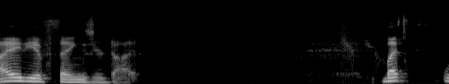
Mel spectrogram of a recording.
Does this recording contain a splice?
yes; 1 cut; at 0.9 s

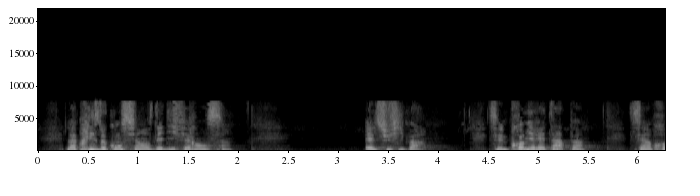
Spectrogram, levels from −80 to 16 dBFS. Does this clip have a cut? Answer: no; 0 cuts

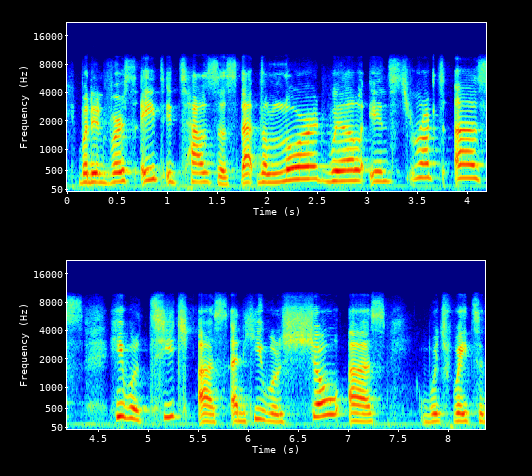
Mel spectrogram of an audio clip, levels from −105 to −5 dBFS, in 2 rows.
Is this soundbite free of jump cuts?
yes; 0 cuts

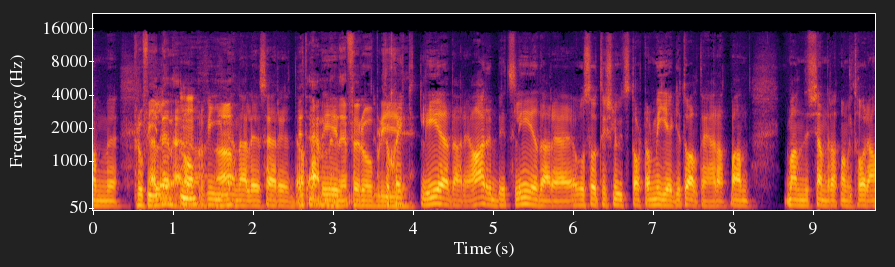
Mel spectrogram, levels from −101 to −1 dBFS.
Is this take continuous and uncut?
yes; 0 cuts

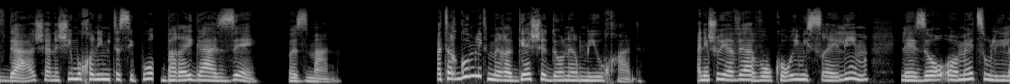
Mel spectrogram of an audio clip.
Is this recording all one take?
no; 6 cuts; at 1.1 s, 1.5 s, 4.8 s, 5.8 s, 7.1 s, 7.5 s

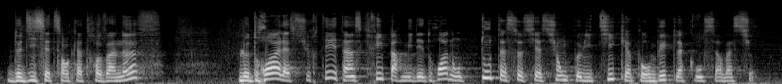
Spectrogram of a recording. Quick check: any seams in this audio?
no; 0 cuts

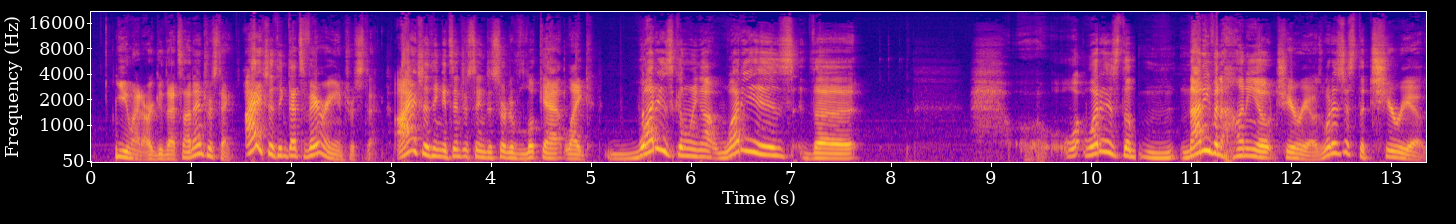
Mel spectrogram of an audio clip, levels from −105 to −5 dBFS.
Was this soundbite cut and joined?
yes; 5 cuts; at 3.0 s, 5.1 s, 7.1 s, 9.9 s, 10.4 s

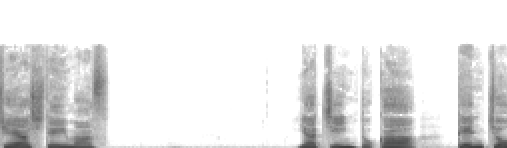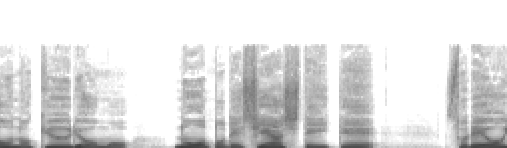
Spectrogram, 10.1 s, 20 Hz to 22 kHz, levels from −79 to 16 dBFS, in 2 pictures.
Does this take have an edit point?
no; 0 cuts

